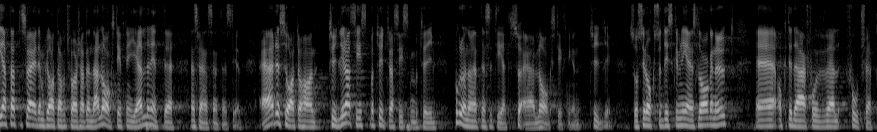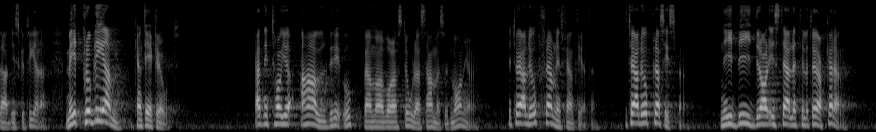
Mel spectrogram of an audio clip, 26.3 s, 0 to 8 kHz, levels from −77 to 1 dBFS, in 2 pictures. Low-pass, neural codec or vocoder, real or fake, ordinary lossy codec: 7.2 kHz; none; real; none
